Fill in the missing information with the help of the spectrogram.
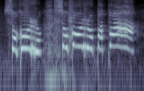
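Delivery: very high, drawn-out puppet pleas; a terrified little puppet begging not to die; frightened cries for help. Acted. Locked-up Pinocchio calls for help, very high and frightened. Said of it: "conmovido con sus gritos".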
